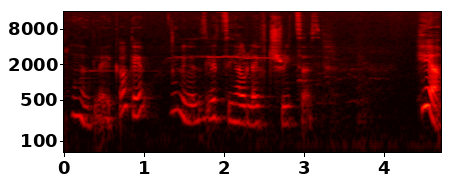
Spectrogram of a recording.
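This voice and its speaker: With a Kenyan accent, a woman speaks with a fairly high pitch. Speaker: beauty vlogger. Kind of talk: casual storytime vlog.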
